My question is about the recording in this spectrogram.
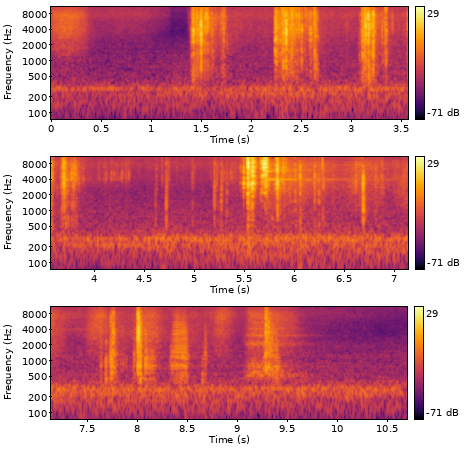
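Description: Sparse handling Foley: light rustles, clicks and small knocks as a wooden chair and a piece of knitting are handled, over a steady low hum.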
